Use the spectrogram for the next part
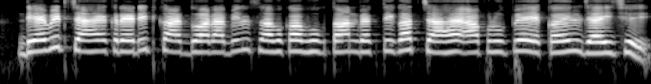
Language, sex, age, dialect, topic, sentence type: Magahi, female, 18-24, Western, banking, statement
